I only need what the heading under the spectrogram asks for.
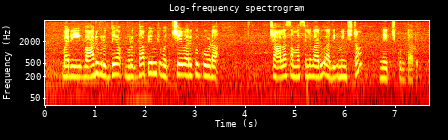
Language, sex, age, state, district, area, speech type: Telugu, female, 45-60, Andhra Pradesh, Eluru, urban, spontaneous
